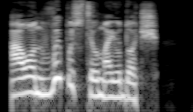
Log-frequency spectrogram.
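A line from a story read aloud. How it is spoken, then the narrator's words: Loud. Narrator (Russian): произнес Томас так же громко, как его друг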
